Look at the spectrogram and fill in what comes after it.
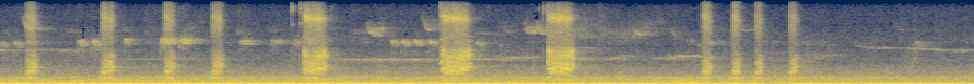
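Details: Irregular bursts of scratchy, clicking calls from a squirrel described as singing, some single and some in quick pairs, with thin high whistles of small birds and a low rumble behind.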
